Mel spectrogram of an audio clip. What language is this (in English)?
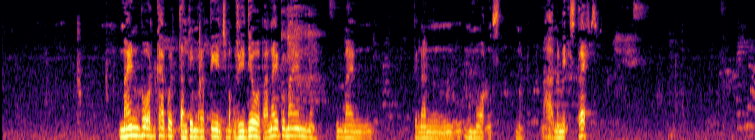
Bukar-Sadung Bidayuh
